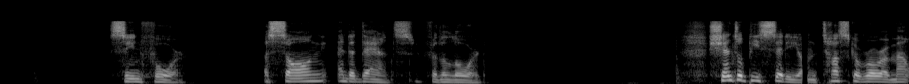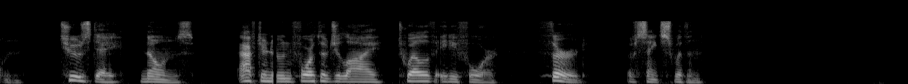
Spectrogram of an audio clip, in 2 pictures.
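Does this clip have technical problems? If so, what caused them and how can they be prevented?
Yes. Packet loss on an ADPCM call causes hard-edged silent gaps at 2.36–2.40 s (40 ms), 8.02–8.09 s (about 60 ms) and 11.82–11.89 s (40 ms), each pointing to a few lost packets. After each hole, the decoder's predictor and step size no longer match the sender's, so the speech comes back slightly distorted before settling. Prevention: use a jitter buffer with packet-loss concealment and forward error correction or redundancy on the network path.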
